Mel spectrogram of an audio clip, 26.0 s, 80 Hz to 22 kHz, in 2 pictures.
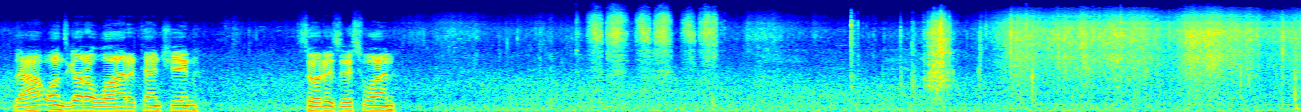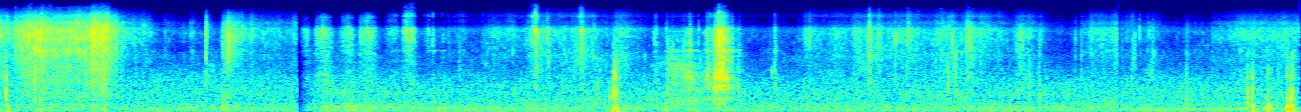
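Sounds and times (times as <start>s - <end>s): wood scraping and rubbing: 5.8s - 7.3s, 25.2s - 26.0s.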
